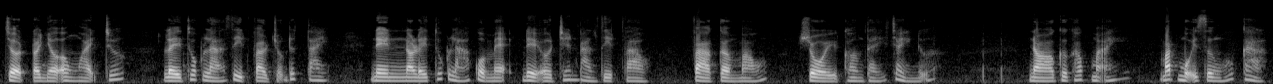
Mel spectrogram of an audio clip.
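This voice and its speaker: A woman narrating a family story in a steady, brisk storytelling manner. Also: low voice, no echo.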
